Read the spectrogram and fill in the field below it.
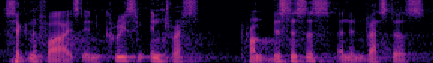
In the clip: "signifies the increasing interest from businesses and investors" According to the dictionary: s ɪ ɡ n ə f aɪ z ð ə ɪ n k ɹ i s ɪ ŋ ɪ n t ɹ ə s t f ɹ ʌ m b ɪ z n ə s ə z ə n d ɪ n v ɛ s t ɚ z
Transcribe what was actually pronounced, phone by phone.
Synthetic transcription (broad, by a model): s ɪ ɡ n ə f aɪ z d ɪ n k ɹ i s ɪ ŋ ɪ n t ɹ ə s t f ɹ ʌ m b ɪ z n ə s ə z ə n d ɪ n v ɛ s t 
